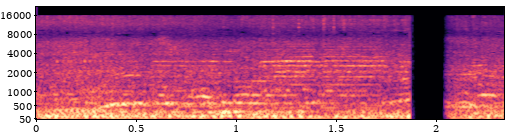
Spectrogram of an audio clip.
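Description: Road traffic noise from a slow-moving convoy of cars and pickup trucks, a steady low rumble with voices calling out over it. The sound cuts out abruptly for a moment just before the end.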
